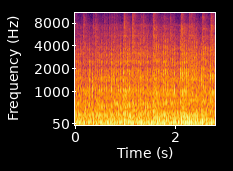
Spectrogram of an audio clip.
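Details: 2024 Husqvarna 300 TE two-stroke, started after installing an aftermarket fuel pickup extension tube: deep, steady idle burble, firing evenly with no misses or knocking; normal idle.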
